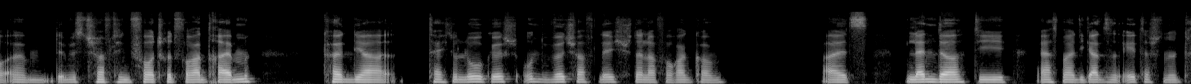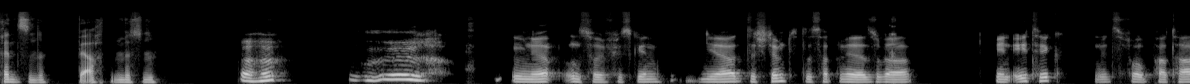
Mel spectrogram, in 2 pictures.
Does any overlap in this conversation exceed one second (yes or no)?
no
